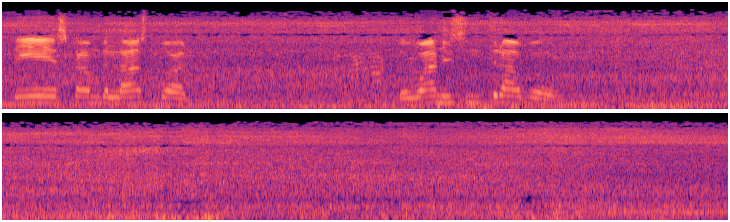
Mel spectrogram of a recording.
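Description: Water splashes under tyres.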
